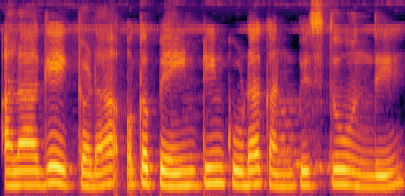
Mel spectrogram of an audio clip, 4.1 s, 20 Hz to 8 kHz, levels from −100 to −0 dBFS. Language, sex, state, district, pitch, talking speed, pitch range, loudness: Telugu, female, Andhra Pradesh, Sri Satya Sai, 210 Hz, 105 wpm, 200-225 Hz, -15 LUFS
